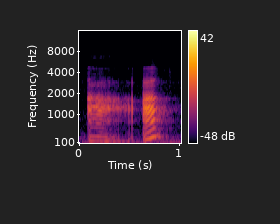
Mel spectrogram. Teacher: you start from slightly lower than your natural range and go all the way down to the bottom and then go up again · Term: third tone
